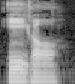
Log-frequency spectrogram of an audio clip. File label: "eagle", en US; gcompris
